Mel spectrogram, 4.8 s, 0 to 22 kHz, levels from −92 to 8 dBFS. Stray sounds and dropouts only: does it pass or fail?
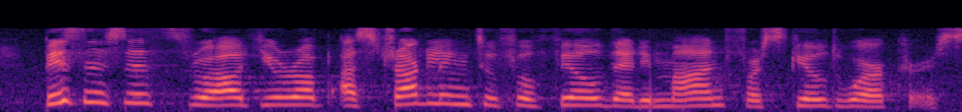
pass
